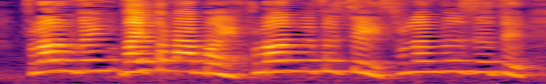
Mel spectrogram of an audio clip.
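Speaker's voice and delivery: hammed-up nagging call from afar; mock yelling mother. Shown as a demonstration. Mother yelling orders at child from the kitchen, mock shouting. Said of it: "quando você grita com a criança".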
